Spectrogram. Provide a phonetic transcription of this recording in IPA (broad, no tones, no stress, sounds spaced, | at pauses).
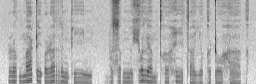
ɭ ɵ ɡ m ɜ ʈ i ʔ ʊ ɭ ə r ʊ ɲ kʼ i ɲ | b ʊ s ɵ ɡ ɲ ʊ ç ʊ lʲ ɜ m kʰ ɵ h i tʼ ɜ ʎ ə ɡ ɵ ʈ ʊ h ɜ ɡ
